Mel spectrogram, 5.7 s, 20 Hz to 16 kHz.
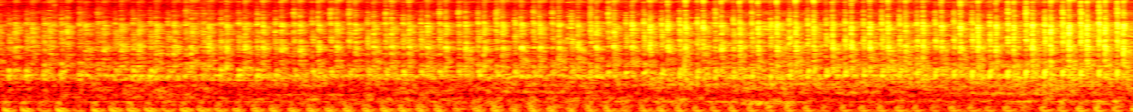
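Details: Honda Megapro New 150cc before repair, engine smoking, weak and fuel-thirsty: rough, uneven idle with loose irregular pulsing about four beats a second and clattery top noise, worse when hot; worn piston, cylinder and valve guides.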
